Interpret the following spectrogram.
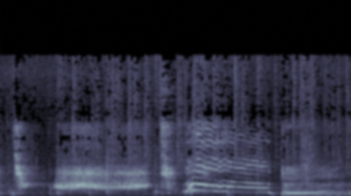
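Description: Vocal sound effects in play: a breathy rushing noise, then a high voice sliding down in pitch, then a loud low wavering voice near the end.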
